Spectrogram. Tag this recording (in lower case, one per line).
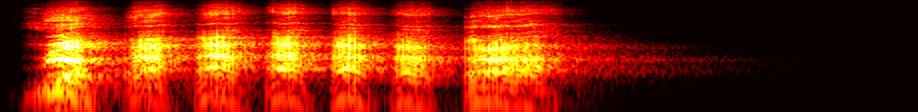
human voice
laughter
